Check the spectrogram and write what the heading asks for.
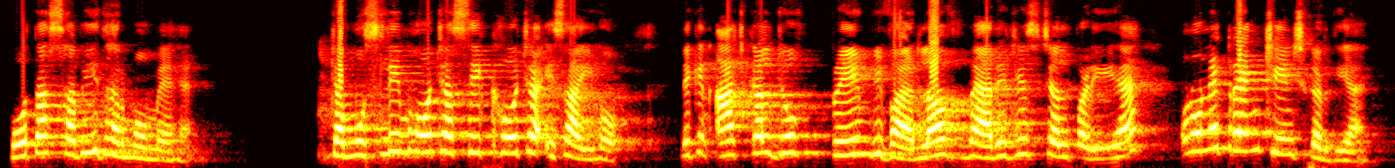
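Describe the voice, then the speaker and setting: A woman's voice: high-pitched, a little mellow, long reverb tail, muffled recording. A female teacher giving an earnest classroom lecture, urging students and acting out parents' voices.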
